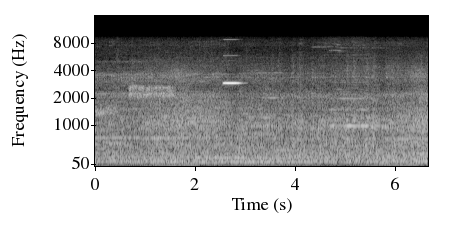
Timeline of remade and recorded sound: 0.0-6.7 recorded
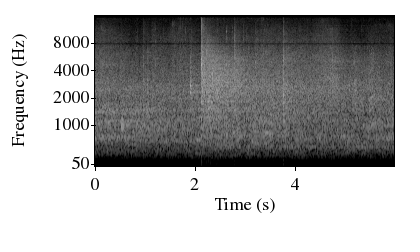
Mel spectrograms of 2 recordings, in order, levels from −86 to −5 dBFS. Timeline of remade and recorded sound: 0.0-4.2 recorded; 4.2-5.5 remade; 5.5-6.0 recorded

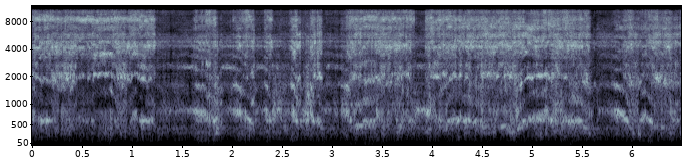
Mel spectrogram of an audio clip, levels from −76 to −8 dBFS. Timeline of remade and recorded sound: 0.0-6.5 remade

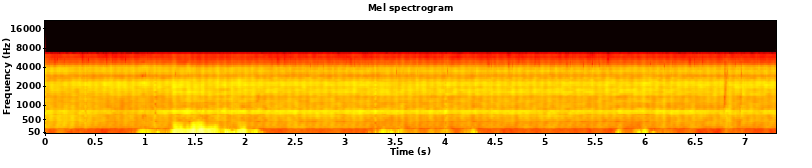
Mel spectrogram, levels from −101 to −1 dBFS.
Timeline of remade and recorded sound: 0.0-7.3 remade

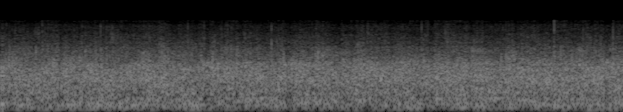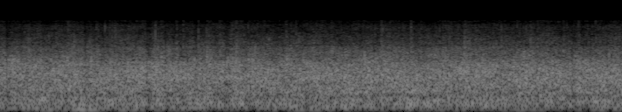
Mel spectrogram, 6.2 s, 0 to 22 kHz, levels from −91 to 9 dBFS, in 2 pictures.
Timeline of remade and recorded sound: 0.0-6.2 recorded

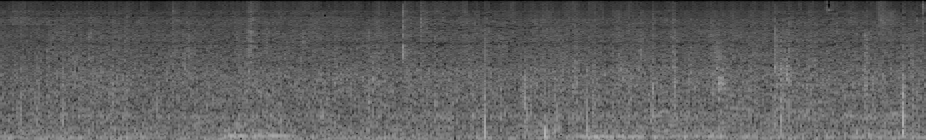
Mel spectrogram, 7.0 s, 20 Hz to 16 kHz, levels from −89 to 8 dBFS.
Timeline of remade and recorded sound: 0.0-6.9 recorded

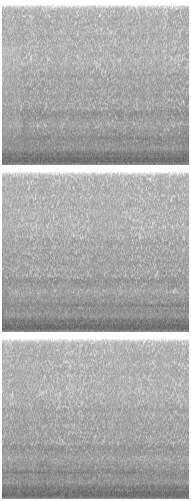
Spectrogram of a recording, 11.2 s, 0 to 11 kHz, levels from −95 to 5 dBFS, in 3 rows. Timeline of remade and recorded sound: 0.0-8.3 recorded; 8.3-9.0 remade; 9.0-11.2 recorded

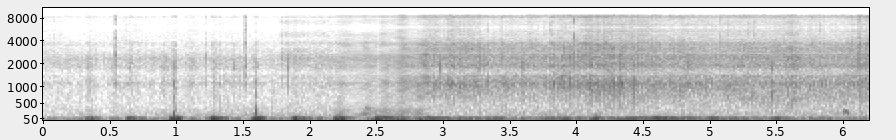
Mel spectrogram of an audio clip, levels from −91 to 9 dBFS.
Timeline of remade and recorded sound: 0.0-2.2 recorded; 2.2-2.9 remade; 2.9-6.2 recorded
